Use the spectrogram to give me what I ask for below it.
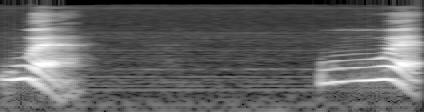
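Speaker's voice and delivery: "Ü" as u gliding into ö; combined U and Ö. Shown as a demonstration. Teacher urging learners to try, u-to-ö glide on "Ü". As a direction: join u and ö in one syllable on "Ü". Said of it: "U mit Ö zu kombinieren".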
